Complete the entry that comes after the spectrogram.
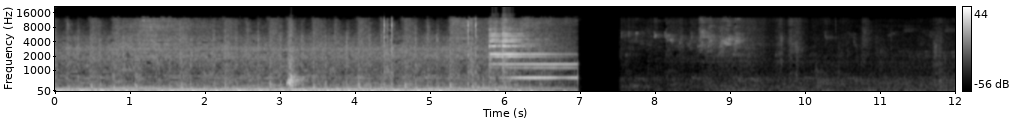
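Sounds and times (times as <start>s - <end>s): loud intro music: 0.0s - 6.1s
notification bell ding: 5.8s - 7.0s
birds chirping: 7.6s - 12.0s.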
